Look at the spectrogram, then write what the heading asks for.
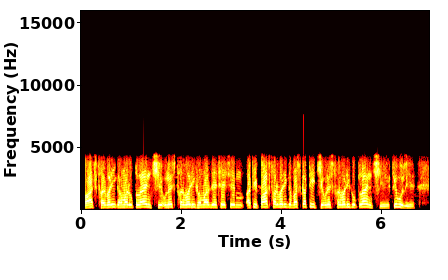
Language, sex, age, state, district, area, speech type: Maithili, male, 18-30, Bihar, Darbhanga, rural, conversation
